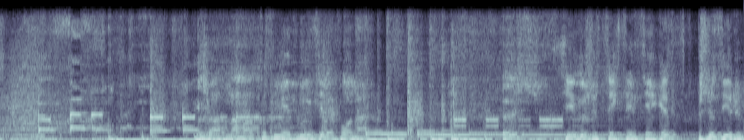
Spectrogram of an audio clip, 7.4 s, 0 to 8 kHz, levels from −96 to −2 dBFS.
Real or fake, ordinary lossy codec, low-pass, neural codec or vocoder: fake; none; 7.2 kHz; codec, 44.1 kHz, 7.8 kbps, Pupu-Codec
